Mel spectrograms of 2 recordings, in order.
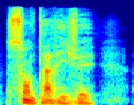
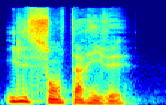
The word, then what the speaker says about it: sont arrivés: Yeah, or les garçons sont arrivés. Okay, in that case, you probably would pronounce the T of sont arrivés. Ils sont arrivés.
